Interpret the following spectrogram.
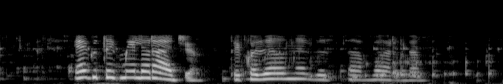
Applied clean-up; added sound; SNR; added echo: classical method log-MMSE.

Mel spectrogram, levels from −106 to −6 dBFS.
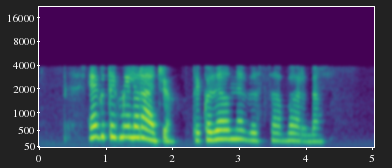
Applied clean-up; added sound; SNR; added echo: none; none; none; none.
